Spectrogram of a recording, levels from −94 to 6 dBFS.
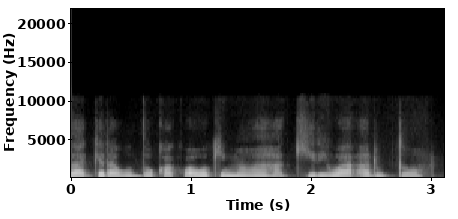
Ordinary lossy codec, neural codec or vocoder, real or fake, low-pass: Opus, 64 kbps; codec, 24 kHz, 0.9 kbps, DualCodec; fake; 10.8 kHz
